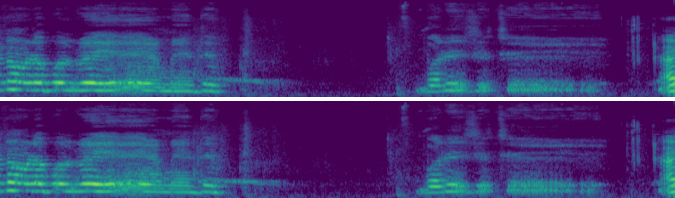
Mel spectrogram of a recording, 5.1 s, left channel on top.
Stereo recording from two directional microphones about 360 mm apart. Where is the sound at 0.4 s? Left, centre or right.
Centre.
